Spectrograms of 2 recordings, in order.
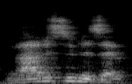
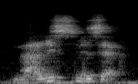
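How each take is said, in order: First: The name is said with a Japanese accent. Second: The name is said with French pronunciation. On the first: "if you want to say it with a Japanese accent" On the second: "the name is French, so Malice Misère is fine"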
